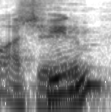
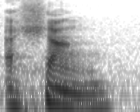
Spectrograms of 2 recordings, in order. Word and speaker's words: Ashin: Por cierto, aquí he leído tal como se pronunciaría en castellano, Ashin, ¿sí? Pero la pronunciación en original, en coreano, es Ashan.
